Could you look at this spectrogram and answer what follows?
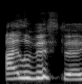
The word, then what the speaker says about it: Isla Vista: So the place, I mean, looking at Santa Barbara, and I'm going to pronounce this wrong, is it Isla Vista? – Isla Vista, yeah.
